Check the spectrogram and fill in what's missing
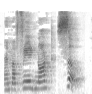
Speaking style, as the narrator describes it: he said

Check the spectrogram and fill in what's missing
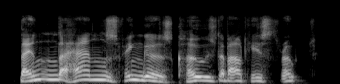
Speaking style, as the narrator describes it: says Mushroom

